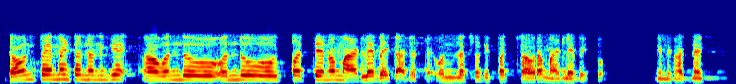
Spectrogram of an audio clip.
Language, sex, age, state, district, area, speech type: Kannada, male, 30-45, Karnataka, Bangalore Rural, rural, conversation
